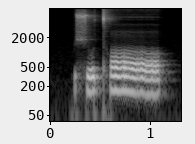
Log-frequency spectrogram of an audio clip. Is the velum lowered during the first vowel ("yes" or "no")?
no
